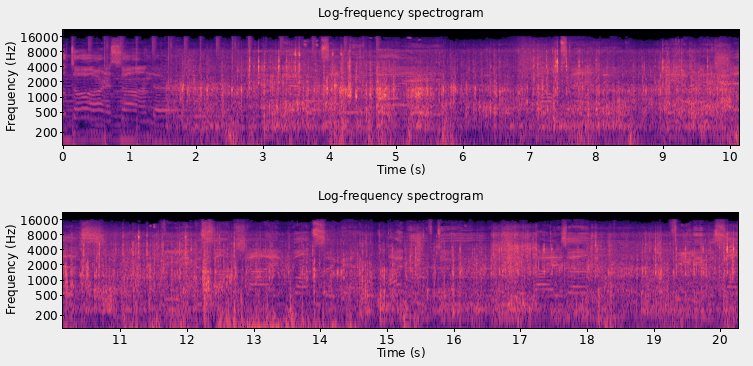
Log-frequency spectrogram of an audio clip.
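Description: Mountain bike rolling fast down a rocky, loose-gravel singletrack: tyres crunching over stones and the bike rattling with many short knocks over the bumps, under background music.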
